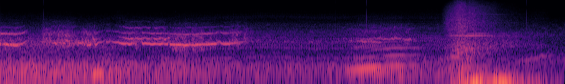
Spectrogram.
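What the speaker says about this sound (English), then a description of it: "just absolutely squealing that inside tire out" Car tires squeal and skid in the BeamNG driving game during a wrecking mission, the inside tire howling in sustained tonal bursts at moderate level, followed by a brief whooshing rush near the end.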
